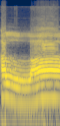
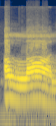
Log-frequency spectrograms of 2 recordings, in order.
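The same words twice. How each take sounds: Both takes have the same delivery.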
